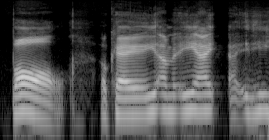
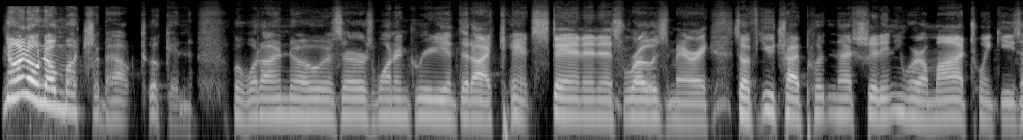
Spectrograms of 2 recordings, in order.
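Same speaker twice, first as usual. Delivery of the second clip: wrestling promo; 7 dB louder than usual. Acted. Wrestling promo against Rosemary.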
